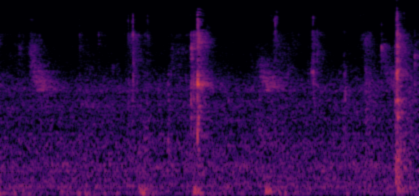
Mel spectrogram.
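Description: Close-miked eating of a lamb chop: chewing with scattered soft mouth clicks and smacks, a sharper click about two seconds in and another near the end.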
